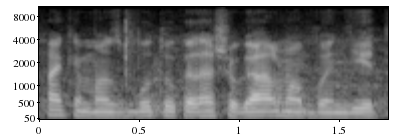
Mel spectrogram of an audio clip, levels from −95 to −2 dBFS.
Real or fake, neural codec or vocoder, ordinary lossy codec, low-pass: fake; vocoder, 22.05 kHz, 80 mel bands, WaveNeXt; MP3, 64 kbps; 9.9 kHz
